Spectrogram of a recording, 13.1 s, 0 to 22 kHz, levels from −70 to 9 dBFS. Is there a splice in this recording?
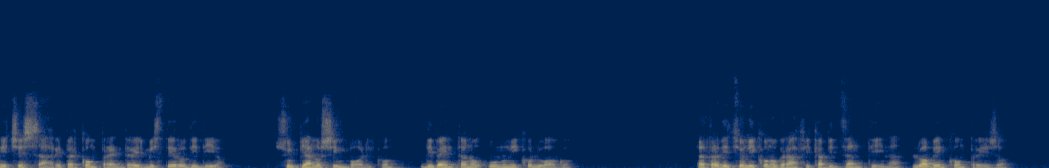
yes; 1 cut; at 3.3 s

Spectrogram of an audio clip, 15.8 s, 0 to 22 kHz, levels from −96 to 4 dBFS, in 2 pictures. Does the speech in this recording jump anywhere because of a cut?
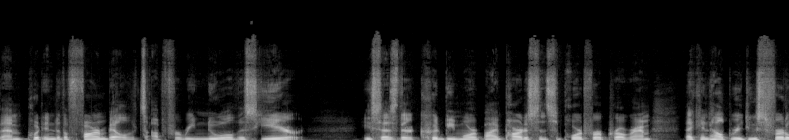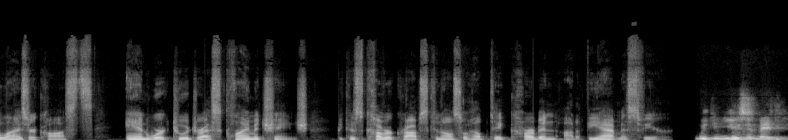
no; 0 cuts

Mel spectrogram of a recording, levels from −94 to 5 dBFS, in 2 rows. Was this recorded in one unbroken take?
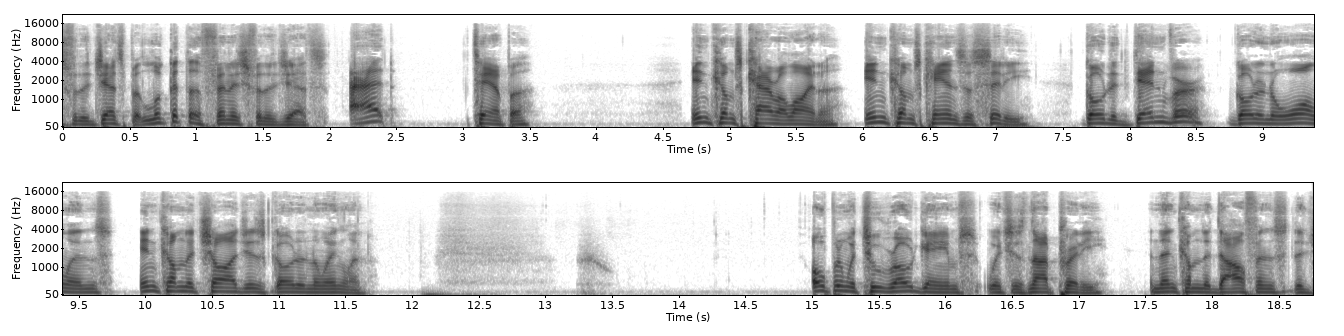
no; 2 cuts; at 2.0 s, 5.9 s

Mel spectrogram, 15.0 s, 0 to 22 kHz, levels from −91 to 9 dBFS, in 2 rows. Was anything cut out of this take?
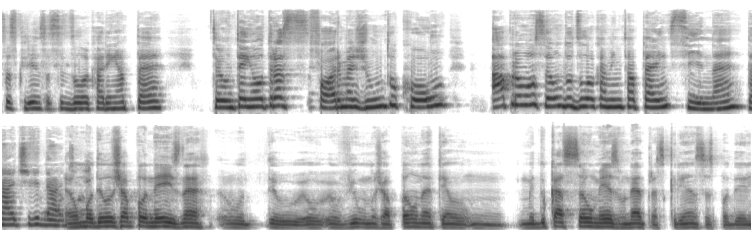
yes; 1 cut; at 13.9 s

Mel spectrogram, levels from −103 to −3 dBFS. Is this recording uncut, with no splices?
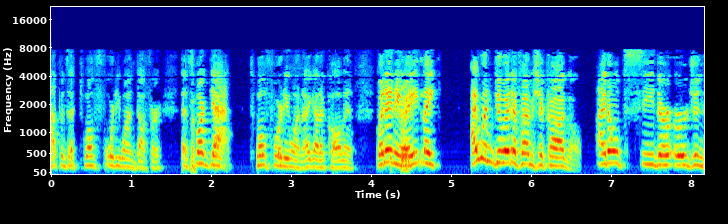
yes; 0 cuts

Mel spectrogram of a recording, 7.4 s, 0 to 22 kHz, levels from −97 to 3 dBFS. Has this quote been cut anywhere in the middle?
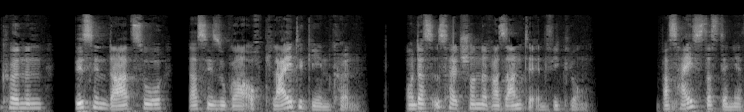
yes; 1 cut; at 3.9 s

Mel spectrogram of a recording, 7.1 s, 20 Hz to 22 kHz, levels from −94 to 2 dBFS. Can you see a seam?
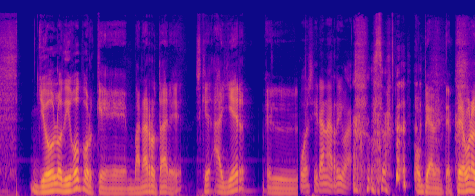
yes; 1 cut; at 4.5 s

